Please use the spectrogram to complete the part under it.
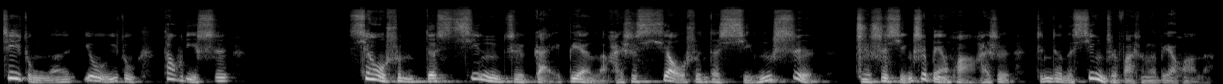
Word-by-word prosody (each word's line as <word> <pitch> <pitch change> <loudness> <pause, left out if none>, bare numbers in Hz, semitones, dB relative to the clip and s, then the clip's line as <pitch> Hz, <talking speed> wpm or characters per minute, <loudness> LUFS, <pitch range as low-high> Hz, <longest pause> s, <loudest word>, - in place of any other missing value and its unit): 这 285 -4 +5
种 100 -3 -3
呢， 95 - -6 0.3
又 185 - +3
有 115 - 0
一 140 - +1
种， 130 -7 -3 0.3
到 250 - 0
底 115 -11 0
是 160 +6 -2 1.2
孝 235 - +6
顺 135 -4 -1
的 145 +1 +6
性 145 - +1
质 120 -3 -2
改 115 0 -4
变 120 -6 +2
了？ 85 - -8
还 105 - -6
是 110 +5 -3
孝 125 -4 +3
顺 115 0 -4
的 115 -2 -4
形 115 - 0
式 220 - +1 0.3
只 120 -1 +1
是 120 +7 +2
形 120 -6 0
式 - - +3
变 - - +1
化？ - - -4
还 - - -6
是 - - -4 0.2
真 140 +2 -1
正 135 -2 -1
的 100 - -3
性 250 - +4
质 100 - -3
发 85 -2 -5
生 85 -1 -9
了 85 - -7
变 - - -7
化 - - -12
呢？ - - -23
125 Hz, 215 characters per minute, -26 LUFS, 110-145 Hz, 1.2 s, 孝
